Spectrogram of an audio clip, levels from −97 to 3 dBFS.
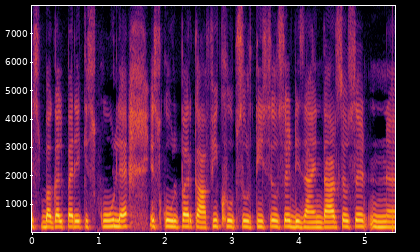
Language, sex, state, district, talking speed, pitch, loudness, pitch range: Hindi, female, Chandigarh, Chandigarh, 185 wpm, 205 Hz, -13 LUFS, 195-210 Hz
